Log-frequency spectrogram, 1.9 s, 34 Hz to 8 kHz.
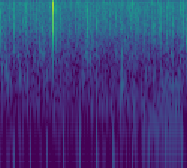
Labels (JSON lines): {"label": "biophony", "recorder": "SoundTrap 600"}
